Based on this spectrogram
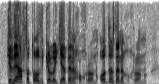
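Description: A man at a moderate pace, his pitch swinging very widely, with noticeable background noise. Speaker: gaming site contributor. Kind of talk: casual chat.

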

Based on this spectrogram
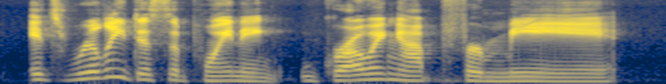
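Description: An American accent comes with a bright, sharp tone and ordinary pitch variation at a fairly slow pace. The recording is very clean, with a silent background. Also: woman. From US Northeast. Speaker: podcast host. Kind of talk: casual chat.

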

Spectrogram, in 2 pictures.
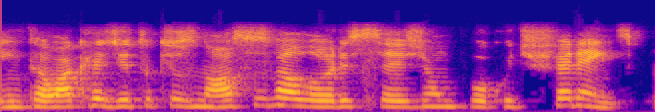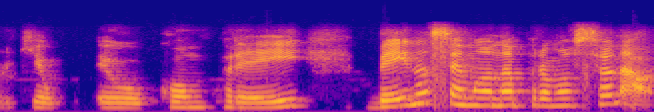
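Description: Her pitch is fairly high and her pitch variation ordinary as this woman talks at a moderate pace. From Rio Grande do Sul, Brazil. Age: 20s. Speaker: law graduate, would-be exchange student. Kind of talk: casual interview chat.

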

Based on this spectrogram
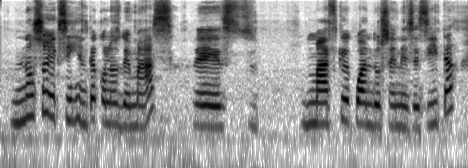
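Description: High female voice, fairly slow in pace, with ordinary variation in pitch. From Honduras. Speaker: physician and nutrition consultant. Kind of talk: solo podcast monologue. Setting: recorded on a mobile phone. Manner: halting, many fillers and repetitions. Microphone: phone mic.

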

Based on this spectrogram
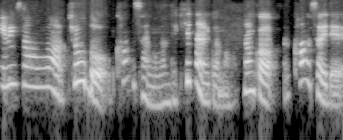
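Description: A woman is speaking. Her pitch swings very widely. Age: 20s. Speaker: business lead at a startup. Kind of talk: casual interview. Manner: laughs often.

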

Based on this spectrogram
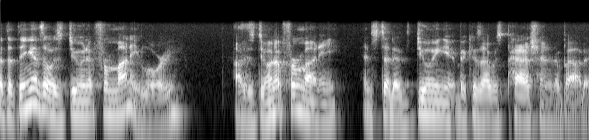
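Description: A man speaks at a very fast pace with lively intonation. His voice is somewhat breathy and medium in pitch. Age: 50s. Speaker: fitness coach. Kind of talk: interview. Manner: halting.

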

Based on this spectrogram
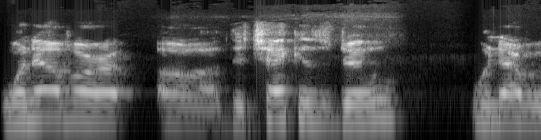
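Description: Raising and projecting his voice, a man speaks at a fairly slow pace with a high pitch, a bright, sharp tone and fairly even intonation. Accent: American. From Chicago, Englewood. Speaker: independent filmmaker. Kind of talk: interview.

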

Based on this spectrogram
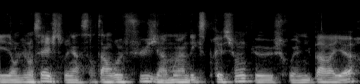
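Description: A man talks at a very fast pace in a fairly low, somewhat breathy voice, his tone dark and mellow and his intonation fairly even. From central France, Moulins (Allier). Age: 20s. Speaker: cellist. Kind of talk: casual interview.

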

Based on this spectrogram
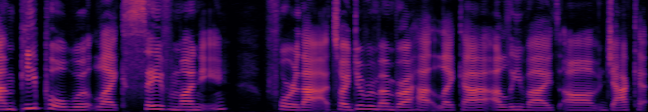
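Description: In a Spanish accent, a woman speaks at a moderate pace with ordinary pitch variation, the sound dry and close with no echo. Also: medium pitch for a woman, very clean recording, silent background. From Colombia. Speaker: podcast host. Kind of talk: interview conversation.

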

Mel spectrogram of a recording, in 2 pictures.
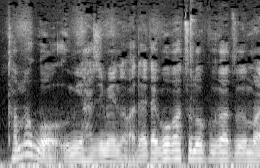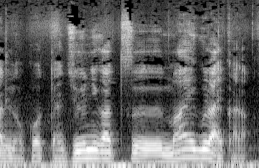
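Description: Audible room echo surrounds a man with a Kansai accent. His tone is dark and mellow, with very wide pitch swings. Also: medium pitch for a man, moderate pace. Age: 40s. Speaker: poultry farmer and gardener, business owner. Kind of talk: casual chat.

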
